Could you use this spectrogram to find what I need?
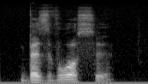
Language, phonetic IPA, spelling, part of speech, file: Polish, [bɛzˈvwɔsɨ], bezwłosy, adjective, Pl-bezwłosy.ogg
